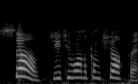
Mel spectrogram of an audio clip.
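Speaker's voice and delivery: shouted at full volume, loud and shrill. Voicing a character asking two others to come shopping: loud.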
